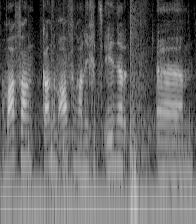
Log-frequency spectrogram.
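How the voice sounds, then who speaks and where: A man's voice: a little high, steady tone, unhurried, noisy background. A young man with a Swiss German accent, chatting casually with viewers while he streams a video game, rambling with many fillers. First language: Swiss German and Italian. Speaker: gaming streamer. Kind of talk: casual live-stream chat while gaming.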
